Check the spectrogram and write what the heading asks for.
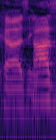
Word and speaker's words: Communicozy: Communicozy. It's like a blend of the word communication and kamikaze.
